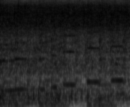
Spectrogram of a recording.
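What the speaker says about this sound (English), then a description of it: "I'm just walking lonely in the rain." Steady rain in the video game Ocarina of Time falls as a continuous, dense hiss and patter, with a low rumbling bed underneath and an even, unbroken loudness.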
